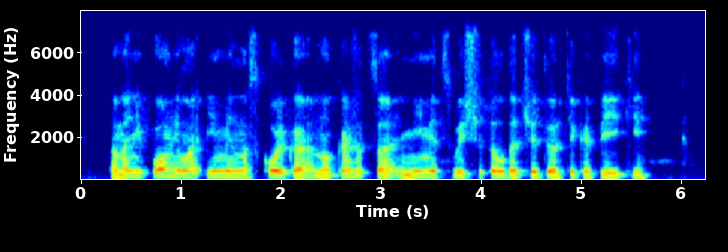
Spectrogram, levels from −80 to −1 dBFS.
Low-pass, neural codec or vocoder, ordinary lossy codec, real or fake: 7.2 kHz; none; Opus, 16 kbps; real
